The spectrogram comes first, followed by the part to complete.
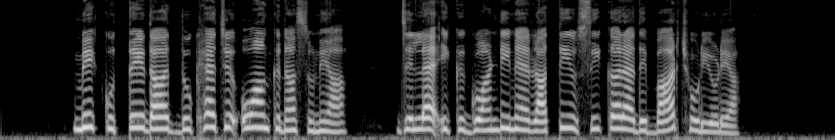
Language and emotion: Dogri, sad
